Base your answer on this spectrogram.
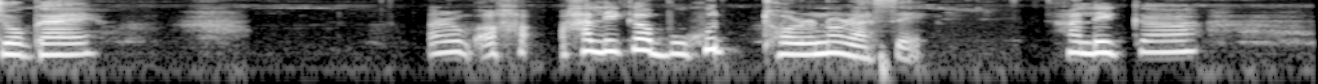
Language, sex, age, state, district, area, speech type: Assamese, female, 18-30, Assam, Goalpara, urban, spontaneous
